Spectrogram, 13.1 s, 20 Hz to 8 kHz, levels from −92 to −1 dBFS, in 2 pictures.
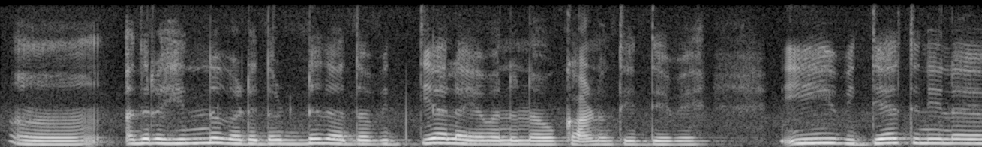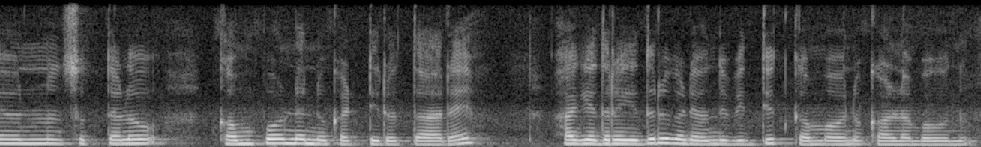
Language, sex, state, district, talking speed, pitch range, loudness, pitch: Kannada, male, Karnataka, Mysore, 95 wpm, 190-230 Hz, -20 LUFS, 210 Hz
